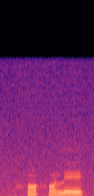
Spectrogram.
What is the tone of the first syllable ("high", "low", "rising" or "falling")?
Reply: low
